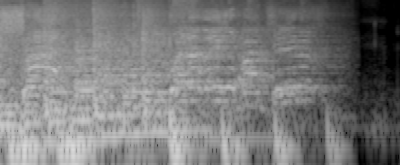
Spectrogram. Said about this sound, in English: Oh, yeah. We're just shouting today.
